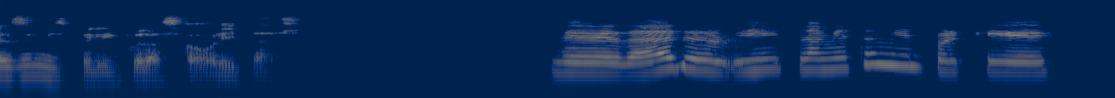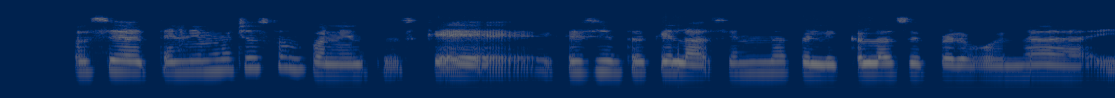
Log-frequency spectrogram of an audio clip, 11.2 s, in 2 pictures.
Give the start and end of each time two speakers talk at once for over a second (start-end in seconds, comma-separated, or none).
none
